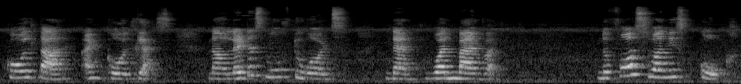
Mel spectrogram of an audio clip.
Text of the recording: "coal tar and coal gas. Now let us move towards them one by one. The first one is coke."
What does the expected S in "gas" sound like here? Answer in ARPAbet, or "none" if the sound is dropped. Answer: S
